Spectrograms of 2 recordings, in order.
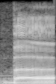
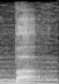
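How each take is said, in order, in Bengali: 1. স্বরটি টেনে লম্বা করে পড়া হয়। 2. স্বরটি ছোট ও দ্রুত। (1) "এরকম টেনে টেনে পড়তে হবে" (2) "যদি হরকত হতো বা জবর বা, তাড়াতাড়ি"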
